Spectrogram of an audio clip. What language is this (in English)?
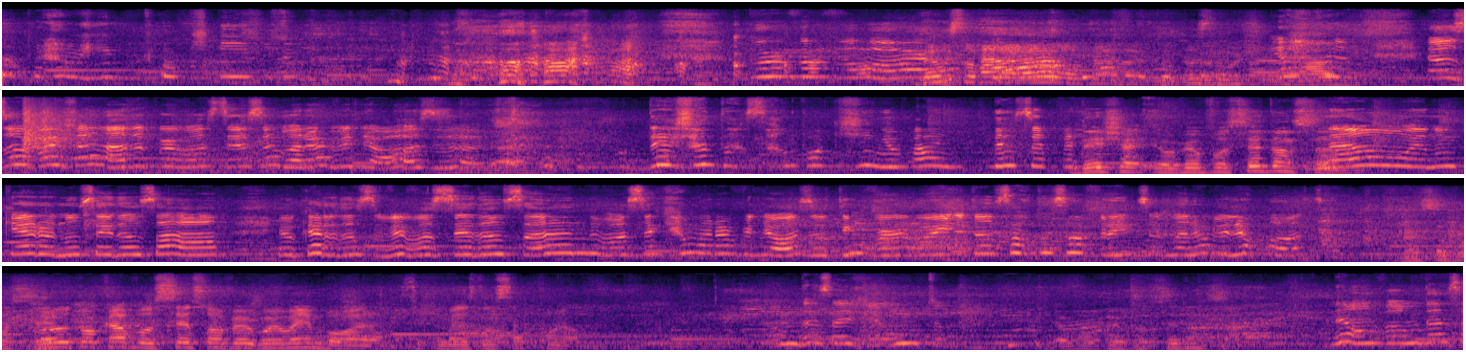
Portuguese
